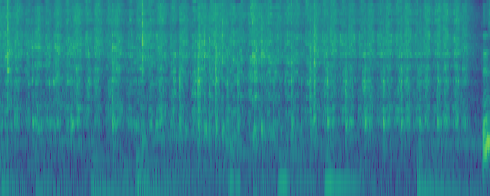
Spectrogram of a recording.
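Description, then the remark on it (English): A whisk beats steadily against a bowl, a continuous rapid scraping and clicking that runs for the whole stretch with no voices, as oil is whisked into eggs to emulsify them. “take a deep breath keep whisking hold off a second on the oil collect yourself and get back into it i'm making this sound a lot scarier than it is it's really not that scary you're just emulsifying oil into eggs no big deal”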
